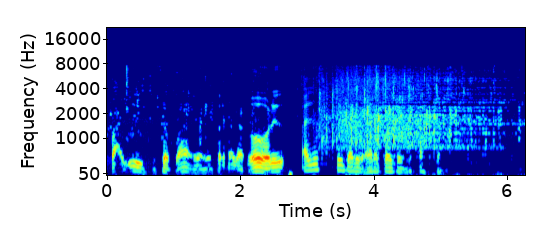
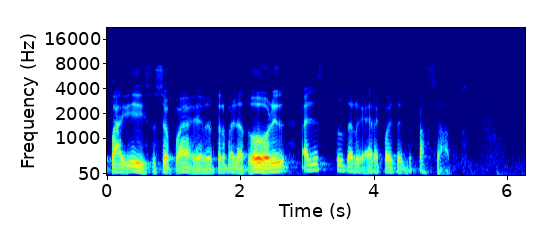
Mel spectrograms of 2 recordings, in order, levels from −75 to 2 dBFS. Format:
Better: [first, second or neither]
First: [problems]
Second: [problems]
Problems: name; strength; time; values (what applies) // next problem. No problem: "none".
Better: second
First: noise reduction (classical method spectral subtraction)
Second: none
